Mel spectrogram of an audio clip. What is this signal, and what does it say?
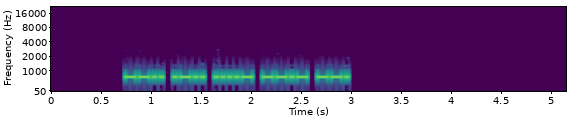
Morse code, heard as a keyed tone, about 36 wpm, 700 Hz. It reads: ZL4QG
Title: DXCC-100 Call Signs - 5 Characters - Repeated 2x - 35wpm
